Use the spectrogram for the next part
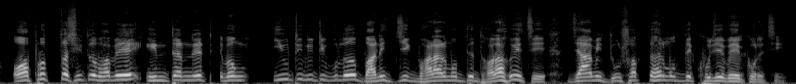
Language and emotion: Bengali, surprised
